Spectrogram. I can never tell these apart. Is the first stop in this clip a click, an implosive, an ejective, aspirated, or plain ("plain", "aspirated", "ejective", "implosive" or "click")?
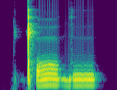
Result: click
